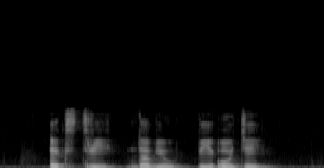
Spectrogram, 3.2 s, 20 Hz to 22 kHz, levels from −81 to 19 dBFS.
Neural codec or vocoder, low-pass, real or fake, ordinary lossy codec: none; none; real; none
